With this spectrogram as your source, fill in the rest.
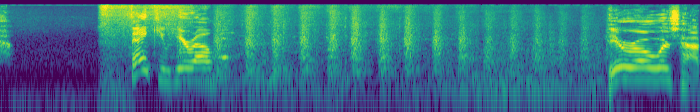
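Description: A steam engine puffs steadily.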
